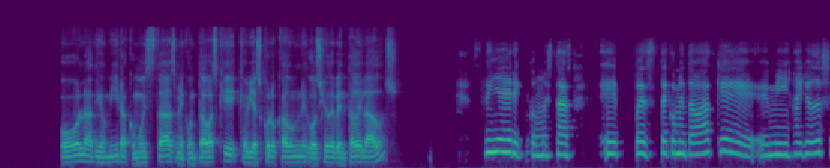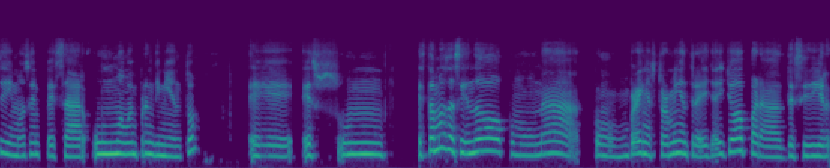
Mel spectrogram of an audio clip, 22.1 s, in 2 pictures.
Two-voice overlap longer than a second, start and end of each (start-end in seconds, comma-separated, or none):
none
